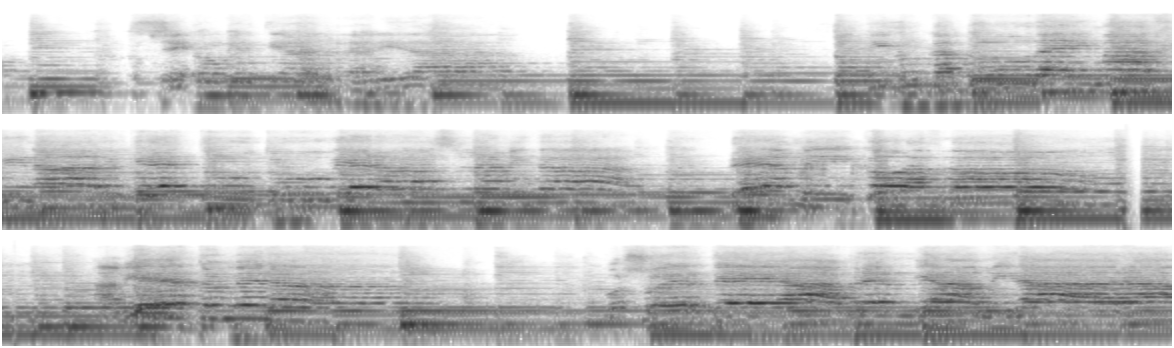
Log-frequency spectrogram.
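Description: Acoustic guitar strummed live, with two men singing along in harmony.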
